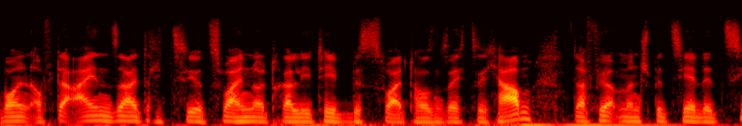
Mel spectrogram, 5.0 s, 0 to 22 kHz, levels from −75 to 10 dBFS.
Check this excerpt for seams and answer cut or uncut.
cut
